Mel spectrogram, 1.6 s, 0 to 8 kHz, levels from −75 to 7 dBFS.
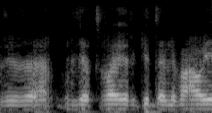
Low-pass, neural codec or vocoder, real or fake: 7.2 kHz; none; real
